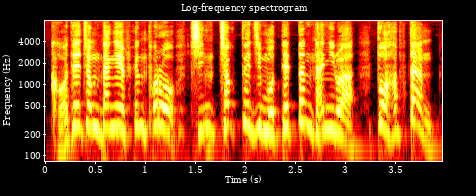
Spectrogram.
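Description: A man voicing a whiny, indignant young male politician who poses as a crown prince in a satirical period-drama parody, protesting in a high, strained voice. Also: lively intonation, a little fast, bright, forceful tone, husky, dry recording, clean studio sound, heavily acted. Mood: whining. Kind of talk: satirical Joseon-era costume parody.

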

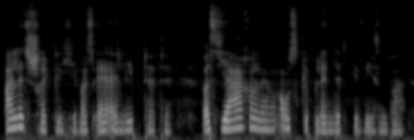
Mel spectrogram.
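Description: Brief: woman storybook narrator, low pitch, calm and even. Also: brisk, creaky, no echo. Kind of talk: storybook reading.

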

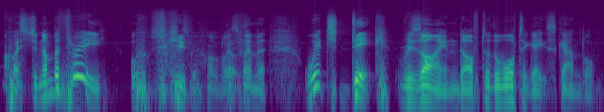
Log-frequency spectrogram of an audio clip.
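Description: A man's voice: low voice, moderate pace, fairly bright tone, dry recording. A man co-hosting a quiz in casual, jokey banter, teasing his partner as he goes. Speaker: quiz show co-host.

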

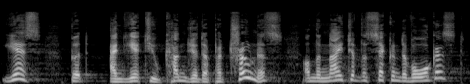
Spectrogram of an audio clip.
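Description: A man's voice: on the high side, very animated, moderate pace, fairly bright tone, long reverb tail, voice pushed up. A man doing a pompous, testy official. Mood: badgering. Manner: pompous, testy, reading charges formally. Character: blustering testy male minister, middle-aged official.

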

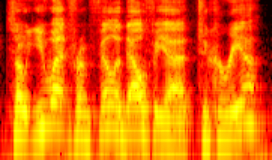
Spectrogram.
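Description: A man's voice: a little high, normal speed, sharp tone. A man hosting a live-streamed interview, joking around and often stammering on restarts. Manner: stammers and jokes, self-deprecating. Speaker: host.

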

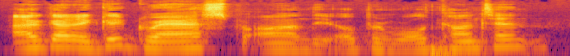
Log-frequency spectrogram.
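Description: A man's voice: fairly high pitch, moderate pace, bright, forceful tone. A man from Britain, a podcast co-host chatting casually and enthusiastically about video games, rambling with lots of fillers. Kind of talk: casual gaming chat.

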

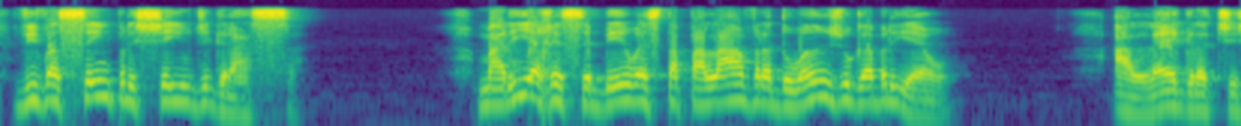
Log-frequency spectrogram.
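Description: A priest giving a short radio homily and blessing in a calm, measured preaching manner. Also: male voice, mid-range voice. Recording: dull lo-fi radio sound.

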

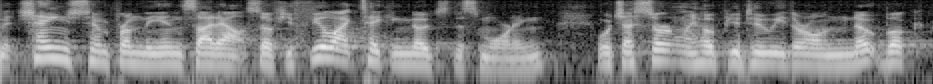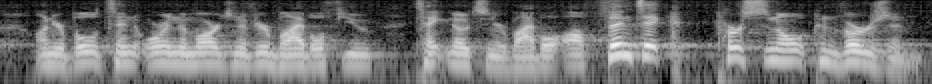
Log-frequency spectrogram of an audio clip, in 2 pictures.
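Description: A man's voice: medium pitch, a little mellow. A man from preaching a sermon to his church, earnest and pleading, often restarting his phrases. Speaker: pastor. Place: church sanctuary. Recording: long hall reverb.

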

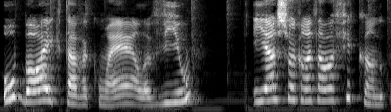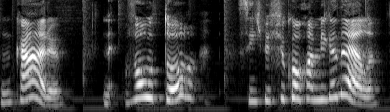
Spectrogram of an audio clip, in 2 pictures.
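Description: High-voiced chatty young woman. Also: moderate pace, soft background music. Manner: chatty, animated, laughing, quotes people in raised voices. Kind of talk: casual storytelling to viewers.

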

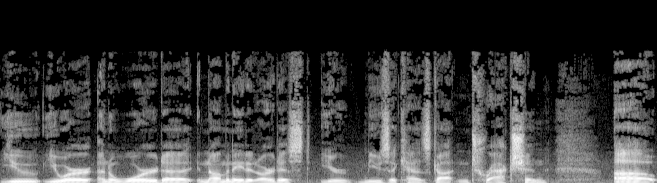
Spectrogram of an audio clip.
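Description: A man hosting a casual interview, laid-back and chuckling, with a slightly rough morning-after voice and halting restarts. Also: medium pitch, little pitch movement, no room sound. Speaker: interview host.

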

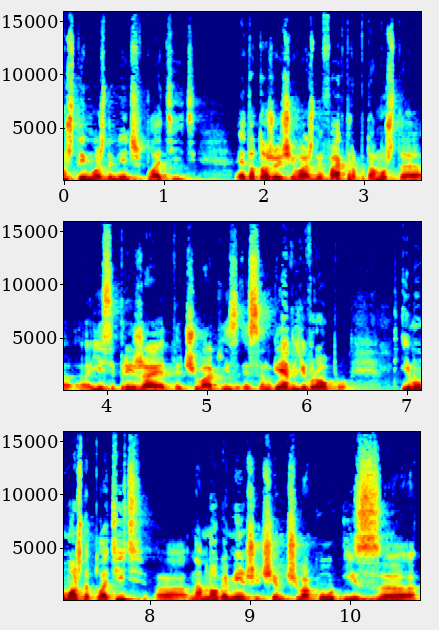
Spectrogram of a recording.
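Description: A man's voice: medium pitch, a little mellow. A young man streaming, reading out donations and ranting in a casual, profane, rambling way. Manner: swears a lot, rambling with fillers.

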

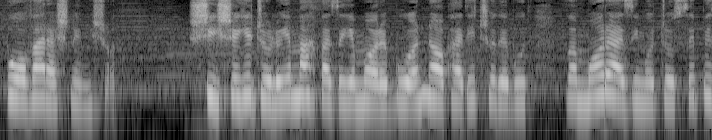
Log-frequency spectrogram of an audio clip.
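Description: Calm woman storyteller, mellow higher voice. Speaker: audiobook narrator. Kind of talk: scripted audiobook narration.

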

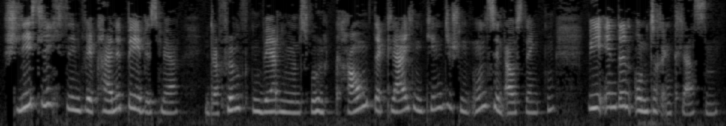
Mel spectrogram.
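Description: A woman's voice: a little high, measured pace, fairly bright tone. A woman reading the part of a playful teenage schoolgirl prankster, teasing and mock-serious.

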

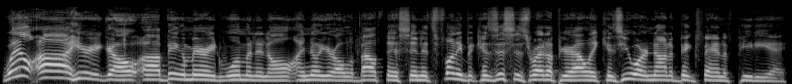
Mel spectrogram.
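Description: A man's voice: sits high, fairly quick, few pauses, a bit bright, smooth, no echo. A man hosting a radio show, chatting casually and teasing his wife on the phone. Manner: joking, teasing, playful. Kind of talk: casual morning radio banter.

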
